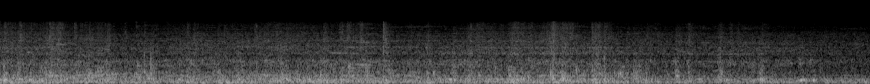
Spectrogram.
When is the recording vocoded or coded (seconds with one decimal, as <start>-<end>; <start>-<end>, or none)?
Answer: none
